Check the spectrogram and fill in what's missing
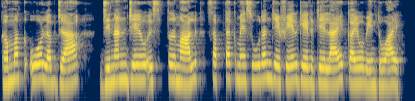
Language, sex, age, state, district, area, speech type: Sindhi, female, 30-45, Gujarat, Junagadh, rural, read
